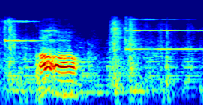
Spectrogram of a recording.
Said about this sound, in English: Somebody just made it. Made what? Every time you hear a bell rings, it means that some angel's just got his wings.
